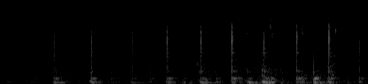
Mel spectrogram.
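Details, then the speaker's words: Rear shock absorber removed after a year of knocking in the rear arch: light irregular clacks as the loose top-mount part is shaken; its bolt was not fully tightened, so the part isn't pressed against the rubber bushing. "и причина Вот в этой штуке то есть вот этот вся часть меня болтается если прислушаться"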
